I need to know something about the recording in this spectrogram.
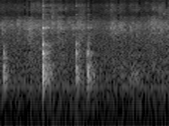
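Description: Whisky being poured from a nearly empty glass bottle into a nosing glass, quiet, with three short, sharp sounds: one about half a second in and two close together around a second in.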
